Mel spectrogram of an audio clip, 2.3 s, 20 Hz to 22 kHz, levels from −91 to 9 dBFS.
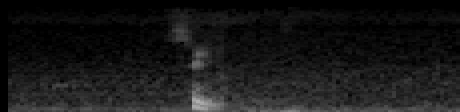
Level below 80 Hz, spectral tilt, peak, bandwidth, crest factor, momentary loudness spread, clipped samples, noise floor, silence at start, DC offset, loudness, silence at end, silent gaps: -56 dBFS; -7 dB/octave; -16 dBFS; 16.5 kHz; 24 dB; 25 LU; under 0.1%; -59 dBFS; 0.85 s; under 0.1%; -33 LUFS; 0.3 s; none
